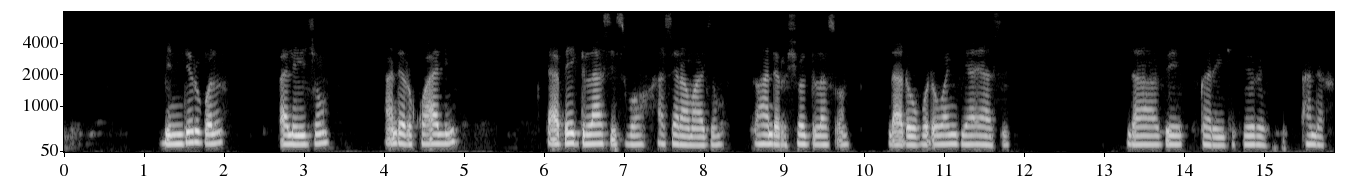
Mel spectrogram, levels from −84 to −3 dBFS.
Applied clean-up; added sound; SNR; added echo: neural mask model Resemble Enhance denoiser.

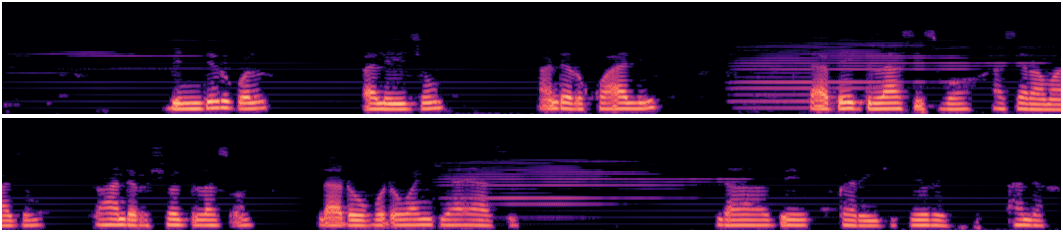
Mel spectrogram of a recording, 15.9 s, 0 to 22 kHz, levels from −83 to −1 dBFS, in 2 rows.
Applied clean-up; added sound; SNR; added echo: classical method spectral subtraction.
